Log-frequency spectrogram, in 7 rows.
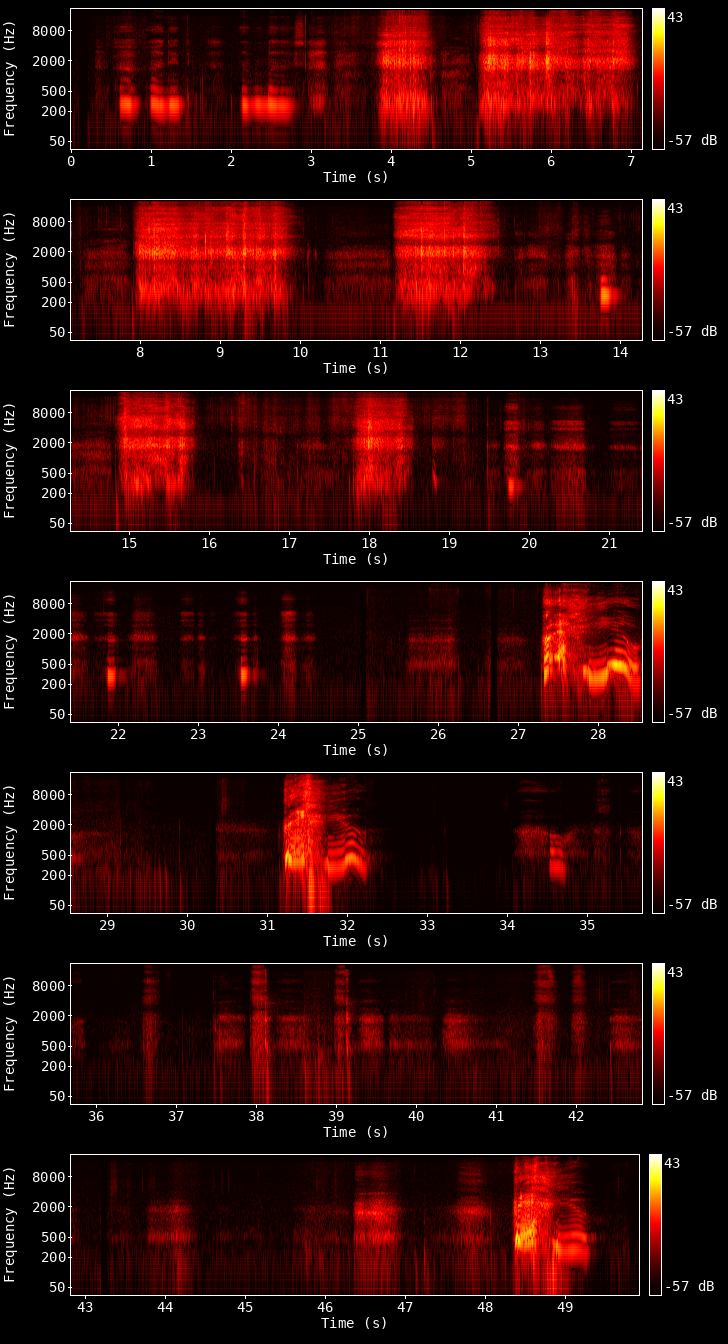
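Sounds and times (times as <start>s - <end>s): woman sneezing: 14.8s - 15.9s, 27.3s - 28.6s, 31.2s - 32.3s, 48.3s - 49.4s.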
